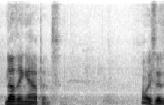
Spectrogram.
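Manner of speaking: ordinary delivery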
